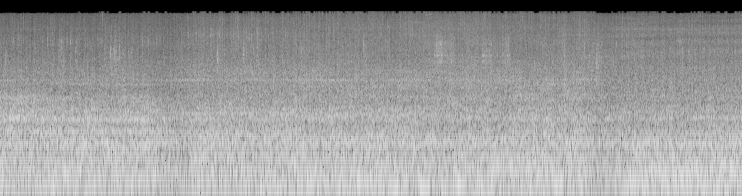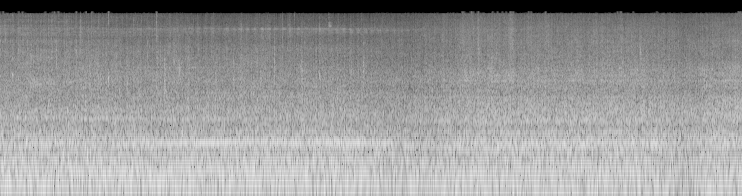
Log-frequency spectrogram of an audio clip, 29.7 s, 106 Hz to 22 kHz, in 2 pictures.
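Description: Wirtgen W 100 Fi cold milling machine at work: its diesel engine running under load while the milling drum grinds up asphalt and the conveyor throws out the millings. It is a loud, steady mechanical din with a constant hum, dipping briefly a few times.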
